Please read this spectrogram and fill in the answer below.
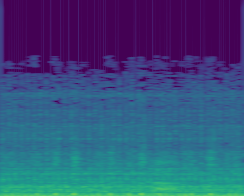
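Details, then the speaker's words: Yamaha RX King two-stroke carburettor, air screw set to two turns out (dry setting): quick even idle putter, steady firing, no misses; rpm rises slightly, leaner mixture with more air supply. "suaranya udah kelihatan ya sedikit agak meninggi putaran mesinnya atau rpm nya jadi ini settingan yang ini yang dua putaran ini antara bahan bakar sama suplai anginnya itu lebih besar yang suplai anginnya"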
